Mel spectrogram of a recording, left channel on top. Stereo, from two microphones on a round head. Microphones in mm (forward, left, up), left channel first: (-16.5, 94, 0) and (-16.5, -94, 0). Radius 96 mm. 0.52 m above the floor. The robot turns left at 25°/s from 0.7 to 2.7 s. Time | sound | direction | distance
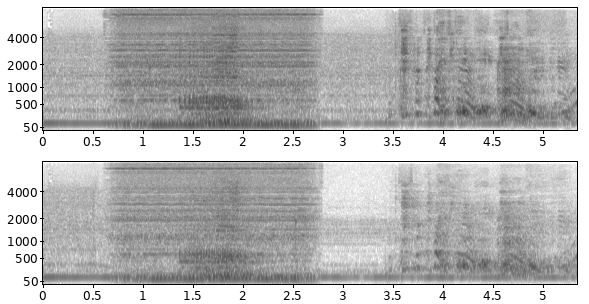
1.4 | sawing | 55° left (ahead or behind) | 2.5 m
3.5 | throat clearing | 60° left (ahead or behind) | 0.7 m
